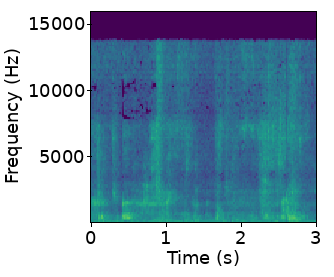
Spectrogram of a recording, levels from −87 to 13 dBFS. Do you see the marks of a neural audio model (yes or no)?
yes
